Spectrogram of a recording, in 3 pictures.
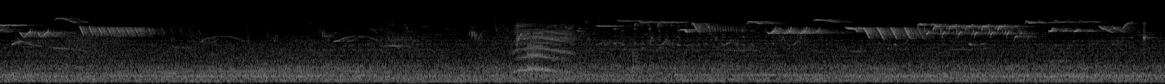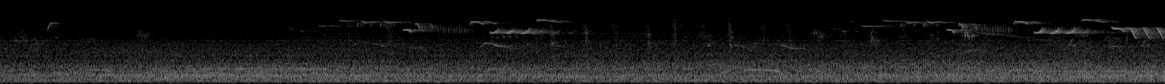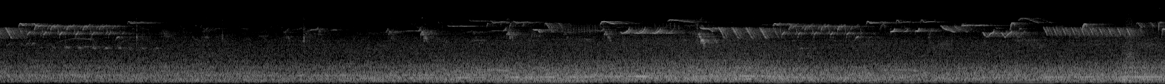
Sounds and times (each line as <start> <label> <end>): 0.0 Birds 12.2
